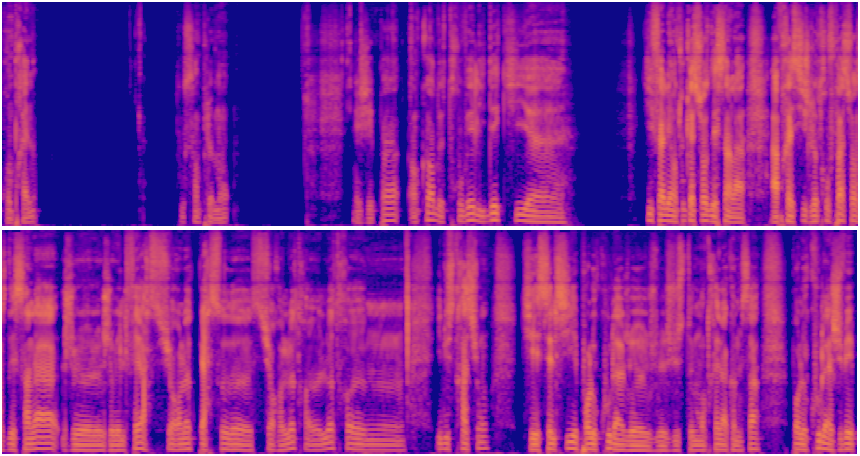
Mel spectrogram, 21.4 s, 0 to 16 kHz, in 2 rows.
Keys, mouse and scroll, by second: 16.4 click, 19.9 click, 19.9 space.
